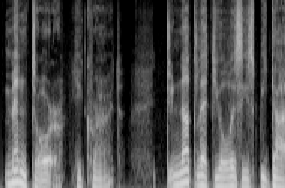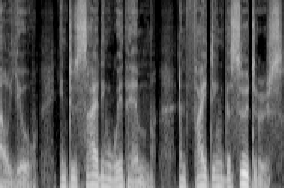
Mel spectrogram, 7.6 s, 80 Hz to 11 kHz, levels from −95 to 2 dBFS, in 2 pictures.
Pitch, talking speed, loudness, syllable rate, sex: 105 Hz, 135 wpm, -20 LUFS, 4.2 syllables/s, male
